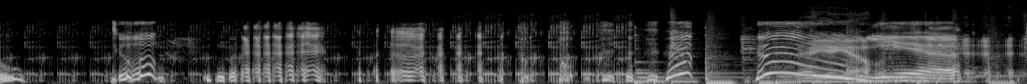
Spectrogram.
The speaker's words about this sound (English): So, a pair of news anchors in North Carolina began laughing hysterically after one of them let a belch slip out on air.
